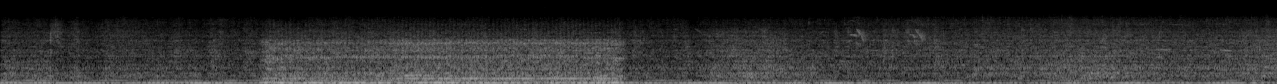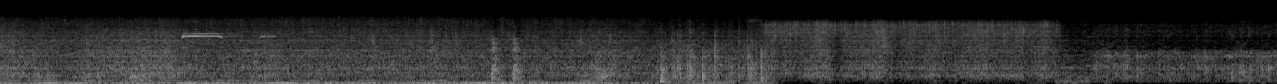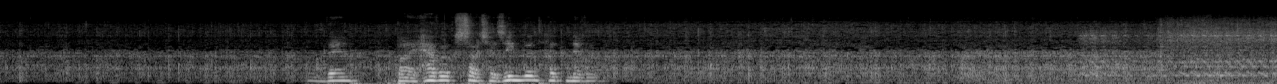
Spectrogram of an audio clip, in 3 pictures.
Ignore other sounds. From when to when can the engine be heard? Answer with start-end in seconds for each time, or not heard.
2.5-6.3, 36.3-38.2.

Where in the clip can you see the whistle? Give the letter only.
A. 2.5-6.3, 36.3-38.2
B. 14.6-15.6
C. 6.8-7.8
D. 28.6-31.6
B.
